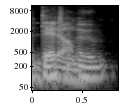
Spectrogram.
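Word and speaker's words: dataome: You conceive a new word, as far as I know, in the book, and I think I'm going to say this right. Is it data-ome? – Yes, that's right. The data-ome.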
